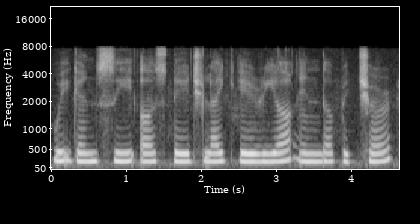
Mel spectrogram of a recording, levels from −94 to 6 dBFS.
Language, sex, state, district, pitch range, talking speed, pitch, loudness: English, female, Assam, Kamrup Metropolitan, 195-210 Hz, 130 wpm, 200 Hz, -12 LUFS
